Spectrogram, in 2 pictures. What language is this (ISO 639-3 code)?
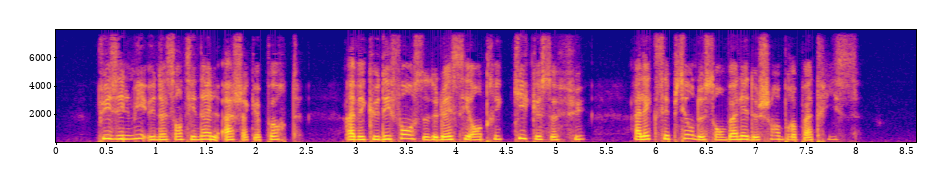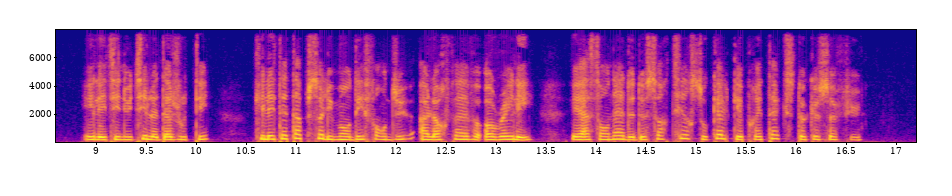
fra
